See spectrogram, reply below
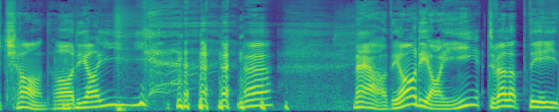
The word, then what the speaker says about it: Ardiaei: It's spelt A R D I a E I. and I think it's Ardiaei.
